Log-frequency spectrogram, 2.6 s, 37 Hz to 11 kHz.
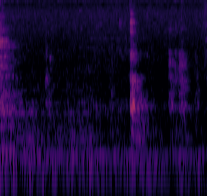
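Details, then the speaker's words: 2009 GE gas water heater with the pilot burning, after no hot water overnight, not the first time; faint irregular light ticks over a quiet room hum, sounding like the pilot going off though it stayed lit; intermittent ticking, cause unknown. "what was that noise? It sounded like that pilot went off, but it didn't."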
